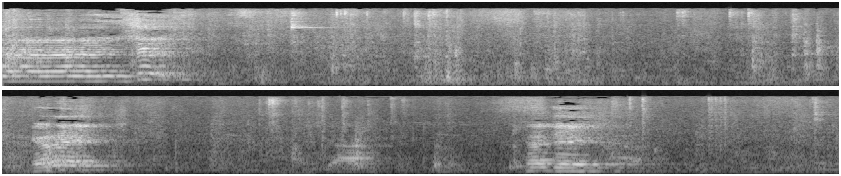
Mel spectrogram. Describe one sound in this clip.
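A man speaks loudly into a microphone over a loudspeaker in an echoing hall.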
